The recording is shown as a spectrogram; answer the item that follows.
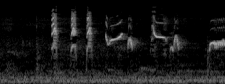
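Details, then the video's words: Greater green leafbird, a lure recording meant to spur other birds to sing: sharp clicky high notes followed by sweet slurred whistles and a rising whistle at the end, over a low background hum. "PANCINGAN CUCAK IJO Macet Bunyi / Masteran Cucak Ijo full isian"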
